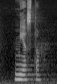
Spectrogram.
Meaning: 1. city 2. place
- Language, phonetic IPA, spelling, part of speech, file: Belarusian, [ˈmʲesta], места, noun, Be-места.ogg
